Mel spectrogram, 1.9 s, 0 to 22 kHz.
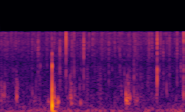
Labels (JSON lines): {"label": "biophony, sea urchins (Echinidae)", "recorder": "SoundTrap 600 or HydroMoth"}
